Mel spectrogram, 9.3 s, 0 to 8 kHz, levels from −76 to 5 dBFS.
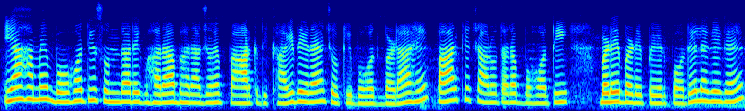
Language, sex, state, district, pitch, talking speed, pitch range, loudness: Hindi, female, Uttar Pradesh, Deoria, 245 Hz, 200 wpm, 220-265 Hz, -21 LUFS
